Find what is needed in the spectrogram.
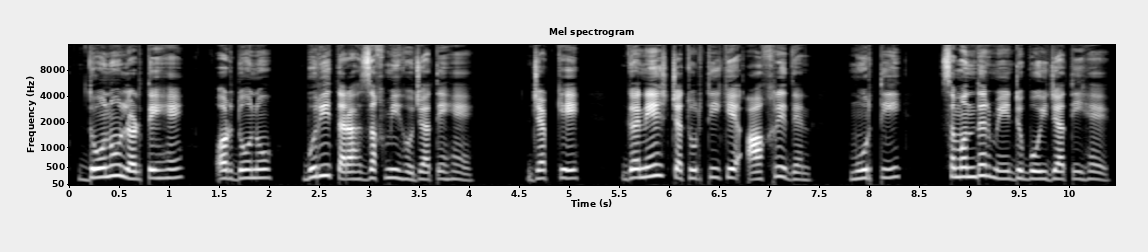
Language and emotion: Urdu, neutral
